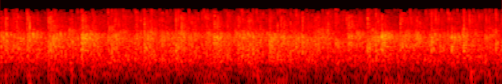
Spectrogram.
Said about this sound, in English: Let's give him a round of applause, shall we?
